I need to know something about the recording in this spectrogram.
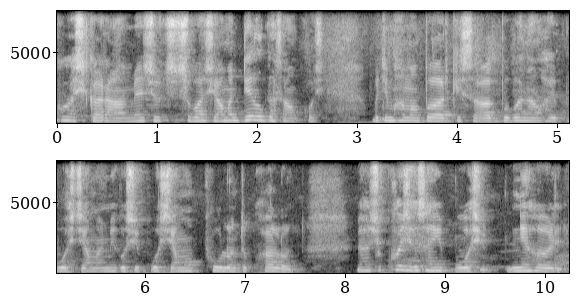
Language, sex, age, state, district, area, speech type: Kashmiri, female, 45-60, Jammu and Kashmir, Ganderbal, rural, spontaneous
